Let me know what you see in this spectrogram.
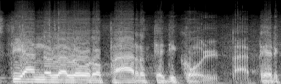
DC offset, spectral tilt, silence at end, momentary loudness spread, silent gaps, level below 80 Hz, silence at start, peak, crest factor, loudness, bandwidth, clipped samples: under 0.1%; -6.5 dB/octave; 0 s; 10 LU; none; -28 dBFS; 0 s; 0 dBFS; 6 dB; -6 LUFS; 15.5 kHz; 10%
